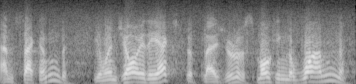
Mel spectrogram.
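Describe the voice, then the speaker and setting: A man's voice: medium pitch, very animated, moderate pace, husky. A man announcing in polished 1940s radio commercial style, on a dull old recording with music behind him.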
